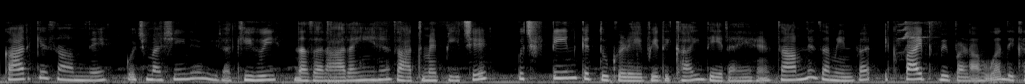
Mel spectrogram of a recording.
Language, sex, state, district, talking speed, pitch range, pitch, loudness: Hindi, female, Maharashtra, Chandrapur, 195 wpm, 180-235 Hz, 200 Hz, -28 LUFS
